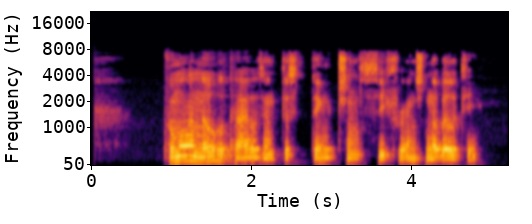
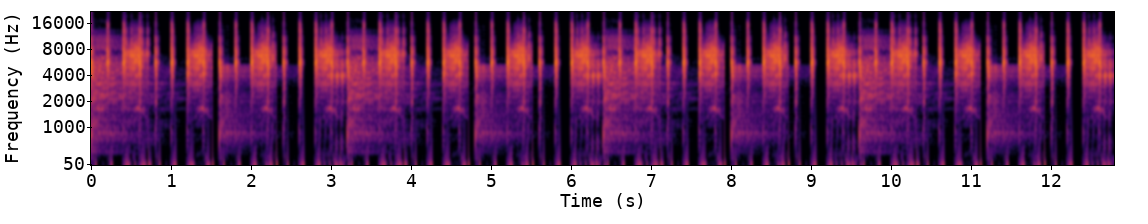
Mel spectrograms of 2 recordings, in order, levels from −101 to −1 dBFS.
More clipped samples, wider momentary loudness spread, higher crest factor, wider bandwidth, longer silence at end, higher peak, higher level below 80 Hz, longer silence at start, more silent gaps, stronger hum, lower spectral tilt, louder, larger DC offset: neither; first, 8 LU vs 4 LU; second, 16 dB vs 22 dB; second, 7.8 kHz vs over 20 kHz; first, 0.4 s vs 0 s; first, -2 dBFS vs -6 dBFS; first, -54 dBFS vs -64 dBFS; first, 0.9 s vs 0 s; second, none vs 2.67-2.80 s, 5.87-6.00 s, 9.07-9.20 s, 12.27-12.40 s; neither; first, -4.5 dB/octave vs 5 dB/octave; first, -17 LUFS vs -26 LUFS; neither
